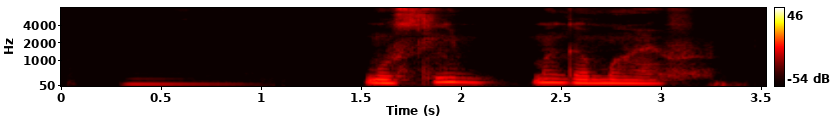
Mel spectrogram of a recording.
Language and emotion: Russian, sad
